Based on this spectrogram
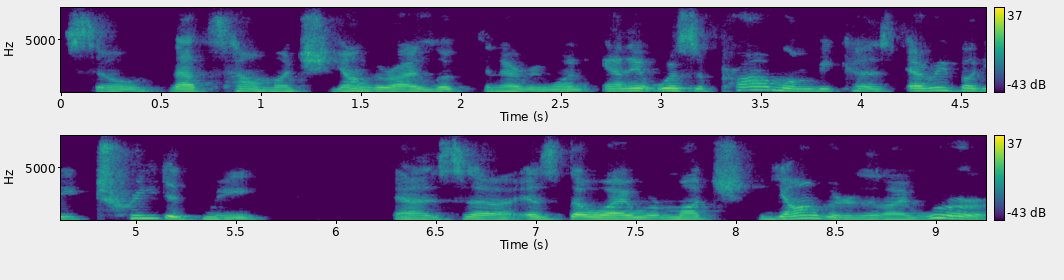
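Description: In an ordinary speaking voice, a woman at medium pitch talks at a moderate pace with ordinary pitch variation against a quiet background. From US Midwest. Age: 60s. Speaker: recovering alcoholic speaker. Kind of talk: testimony. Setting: video call.

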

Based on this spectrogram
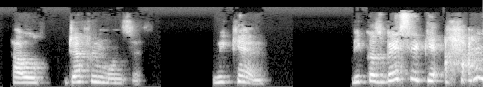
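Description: With a Polish accent, a woman speaks at a high pitch with very wide pitch swings. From Poland. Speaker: recovering alcoholic sharing story. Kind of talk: testimony. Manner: halting.

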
